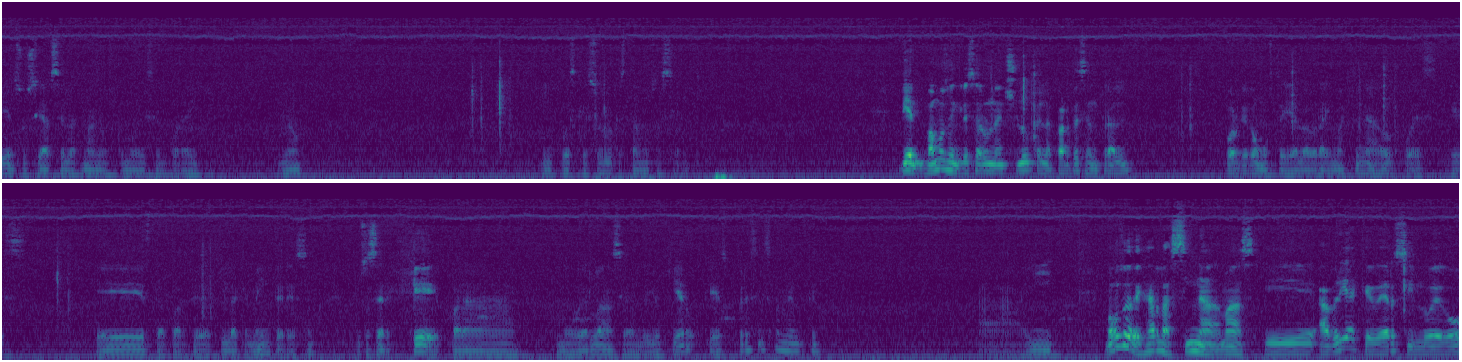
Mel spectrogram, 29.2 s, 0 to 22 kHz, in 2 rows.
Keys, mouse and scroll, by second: 1.6 click, 2.5-4.4 drag, 5.4 a, 5.7 c, 6.0 click, 6.7 Escape, 6.9-9.5 drag, 10.9 ctrl+r, 12.2 click, 12.5 Escape, 13.4 scroll up 3, 13.8 shift+click, 14.5 shift+a, 15.8 c, 16.7 click, 17.3 Escape, 19.4 g, 25.6 click, 26.4-26.8 scroll down 2, 27.6-28.0 scroll up 2, 28.2-28.6 scroll down 2.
